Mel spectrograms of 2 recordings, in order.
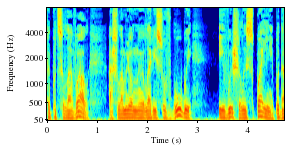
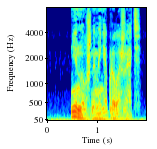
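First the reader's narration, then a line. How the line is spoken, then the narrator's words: Soft, after short pause. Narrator (Russian): Джа выдержал коротенькую паузу, мягко произнес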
